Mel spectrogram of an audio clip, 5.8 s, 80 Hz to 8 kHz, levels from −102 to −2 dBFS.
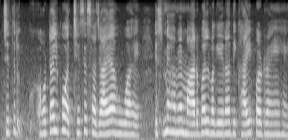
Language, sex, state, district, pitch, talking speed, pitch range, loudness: Hindi, female, Punjab, Kapurthala, 235 Hz, 165 wpm, 225-255 Hz, -16 LUFS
